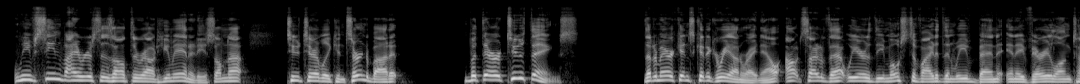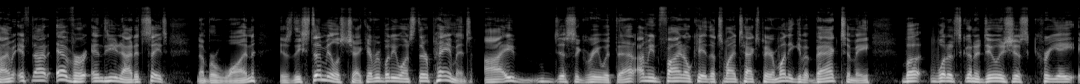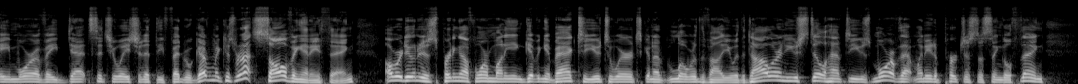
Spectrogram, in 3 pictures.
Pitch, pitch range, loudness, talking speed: 135 Hz, 120-160 Hz, -20 LUFS, 260 wpm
